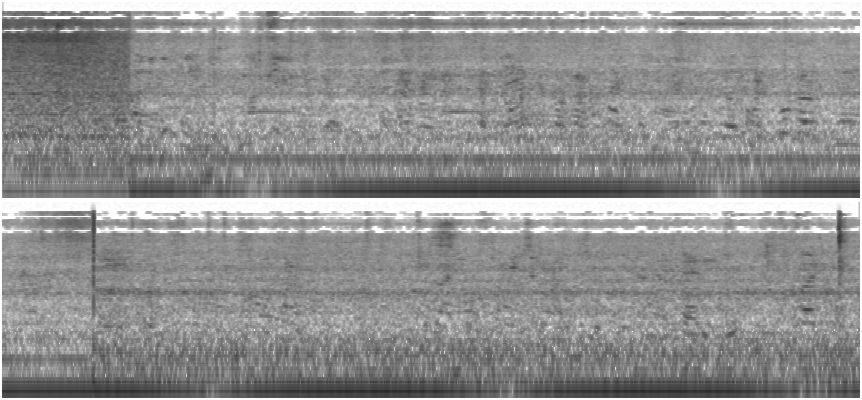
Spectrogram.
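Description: A train rumbles steadily from inside a carriage, its drone swelling and easing.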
